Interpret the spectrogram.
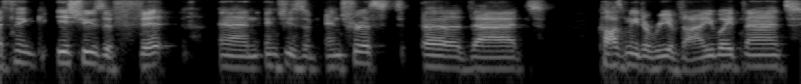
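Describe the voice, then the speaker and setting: A man with a slight Oklahoma accent speaks at a fairly slow pace and medium pitch, his tone bright and sharp. His intonation stays fairly even over a quiet background. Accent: slight Oklahoma twang. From rural Oklahoma. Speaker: mechanical engineer. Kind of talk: casual interview. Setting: remote recording.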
